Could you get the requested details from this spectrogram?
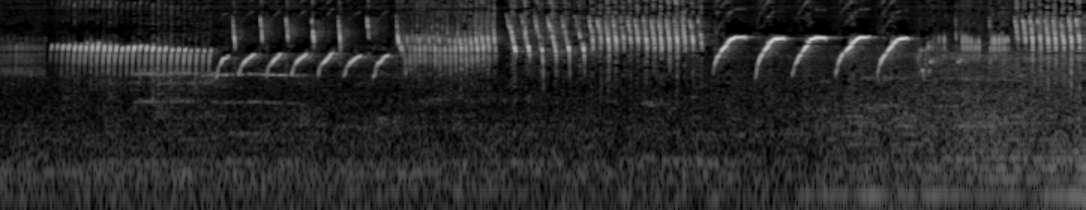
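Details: A canary sings fast, bright phrases, a sustained high trill then rapid repeated rising slurred notes and sweeping whistles, about three per second; canary song used as a training/master track to stimulate singing and breeding readiness. Canary.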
